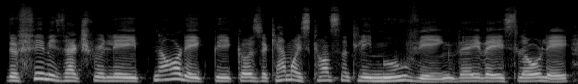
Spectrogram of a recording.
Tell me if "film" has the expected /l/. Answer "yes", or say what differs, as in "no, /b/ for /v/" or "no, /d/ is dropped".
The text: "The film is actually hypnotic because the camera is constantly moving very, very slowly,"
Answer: yes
